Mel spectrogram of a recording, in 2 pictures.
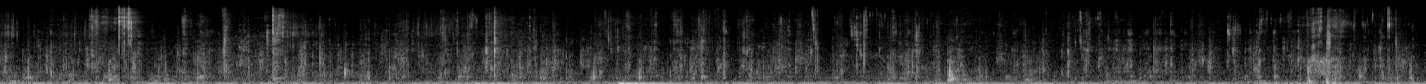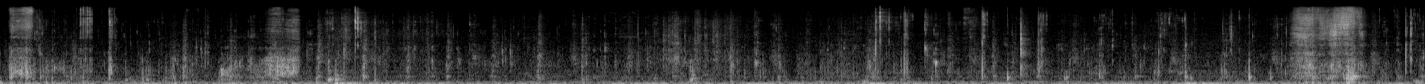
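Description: Close-miked eating sounds: a person chewing a mouthful of pasta, with irregular wet smacks and clicks and a few louder bursts, the strongest near the end.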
